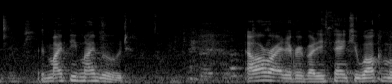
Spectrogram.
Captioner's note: laughter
